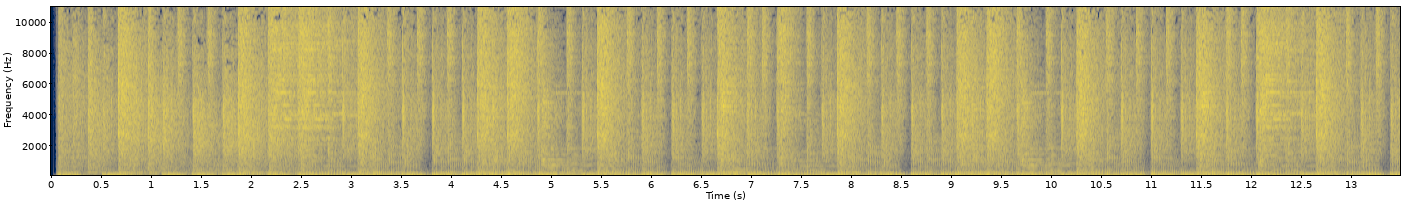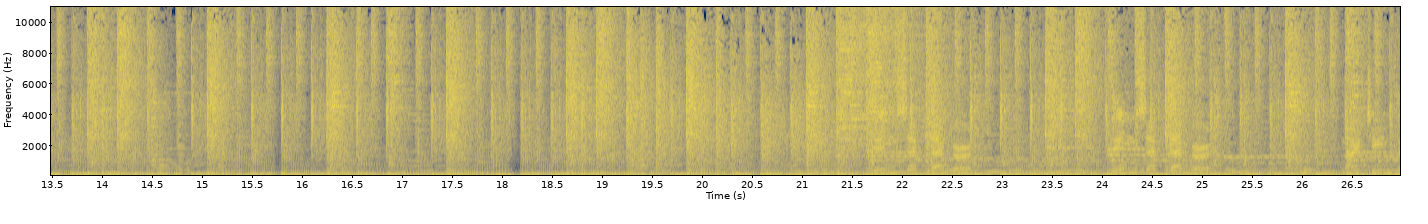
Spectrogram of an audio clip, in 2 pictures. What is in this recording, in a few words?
harp; Water Engine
